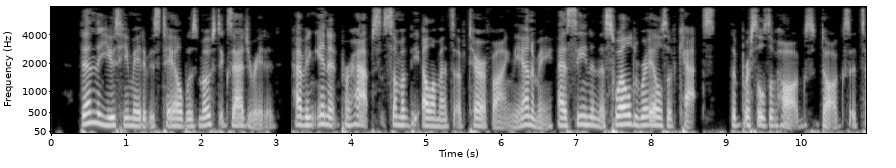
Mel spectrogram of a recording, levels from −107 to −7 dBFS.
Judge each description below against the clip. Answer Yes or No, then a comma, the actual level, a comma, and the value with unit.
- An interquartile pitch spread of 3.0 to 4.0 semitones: No, narrow, 2.6 semitones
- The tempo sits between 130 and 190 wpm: No, fast, 205 wpm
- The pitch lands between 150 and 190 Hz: Yes, medium, 185 Hz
